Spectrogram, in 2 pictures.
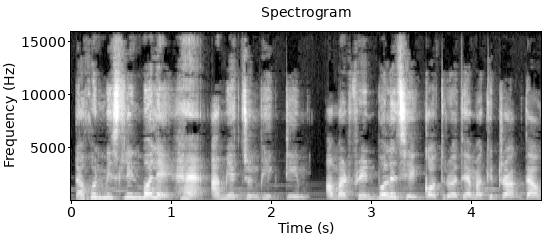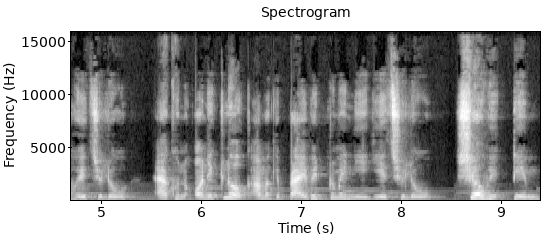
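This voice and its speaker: High-voiced woman narrating a drama recap. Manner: quick storytelling, acting out the characters' lines in her narrating voice. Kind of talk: scripted story narration. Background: background music.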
